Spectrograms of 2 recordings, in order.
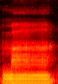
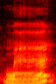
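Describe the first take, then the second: First: The pitch stays level in the middle. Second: The pitch climbs from low to high. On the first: "no tone, which is ma. It's monotone" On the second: "Here we have rising tone"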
